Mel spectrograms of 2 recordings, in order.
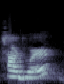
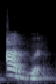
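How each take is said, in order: First: It begins with an audible h sound. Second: It begins with a vowel, no h sound. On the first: This is the English way. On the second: This is the Italian way.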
